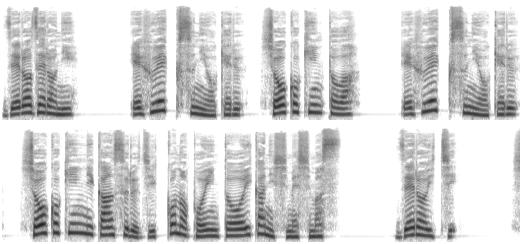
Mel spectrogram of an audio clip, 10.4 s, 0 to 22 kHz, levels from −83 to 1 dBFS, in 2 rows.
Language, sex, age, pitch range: Japanese, female, 20-39, 195-245 Hz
